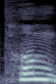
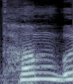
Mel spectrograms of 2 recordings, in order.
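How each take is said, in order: First: The word ends on the m sound, no b. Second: The word ends with an audible b sound. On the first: The speaker calls it right. "थम बोलते हैं" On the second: The speaker calls it wrong. "थम्ब नहीं"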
